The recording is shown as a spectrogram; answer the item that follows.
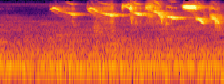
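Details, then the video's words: Double-collared seedeater returning from moult gives a fast, chattering run of high, slurred whistles and twitters. The notes sweep up and down and tumble together without a break. "coleiro "gordinho" voltando de muda"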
